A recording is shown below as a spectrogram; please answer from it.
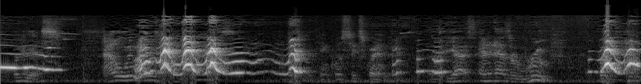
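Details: A corgi howls in wavering, rising and falling tones at a particular scene of the film Men in Black, with the film's voices in the background.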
